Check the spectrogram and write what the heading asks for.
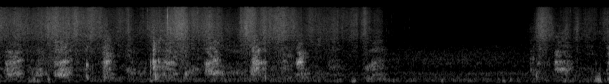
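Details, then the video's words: Vizsla in play: rapid, uneven run of short gruff grunts for about four seconds, a quiet pause, then a few more bursts, against constant hiss. "Vizsla's playing"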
